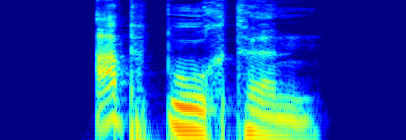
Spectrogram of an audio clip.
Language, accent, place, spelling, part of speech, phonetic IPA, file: German, Germany, Berlin, abbuchten, verb, [ˈapˌbuːxtn̩], De-abbuchten.ogg
- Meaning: inflection of abbuchen: 1. first/third-person plural dependent preterite 2. first/third-person plural dependent subjunctive II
